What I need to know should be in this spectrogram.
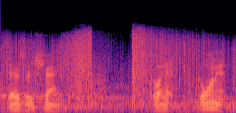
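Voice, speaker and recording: A man's voice: on the low side, fairly even intonation, brisk, natural voice. A man playing a tough, cynical American investigator in a radio detective drama, wisecracking in a clipped, sardonic way. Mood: tough, pressing. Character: wry, tough male insurance investigator, hard-boiled and cynical. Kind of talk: hard-boiled 1950s radio detective narration and acting. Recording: noisy vintage radio recording.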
